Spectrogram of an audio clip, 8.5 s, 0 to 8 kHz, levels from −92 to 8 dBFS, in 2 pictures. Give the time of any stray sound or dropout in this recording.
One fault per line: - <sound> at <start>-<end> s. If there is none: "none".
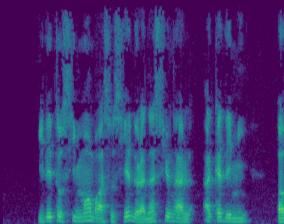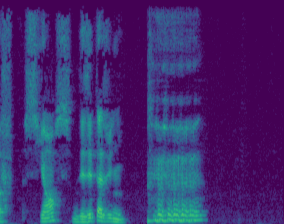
- laugh at 6.5-7.4 s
